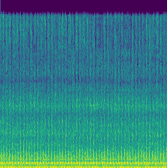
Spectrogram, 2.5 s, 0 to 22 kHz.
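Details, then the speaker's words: Yanmar AF226 26 hp 4WD Japanese mini-tractor with reverse, diesel: starts very easily and idles evenly, steady diesel clatter with no misses or knocks; normal idle. "запустился прилетели очень легко работает ровно"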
